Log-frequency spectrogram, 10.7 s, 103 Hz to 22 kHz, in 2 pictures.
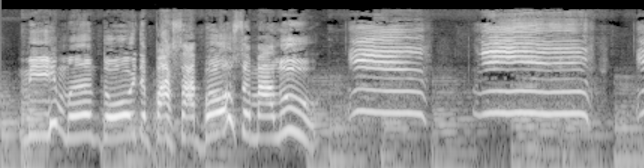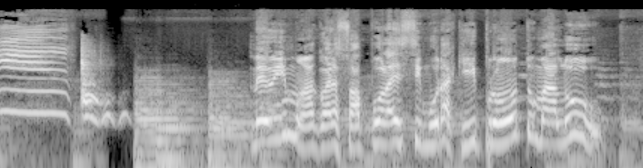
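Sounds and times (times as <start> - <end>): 
speech: 0.2 - 3.4, 7.5 - 10.5
cat meowing: 2.9 - 6.0.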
